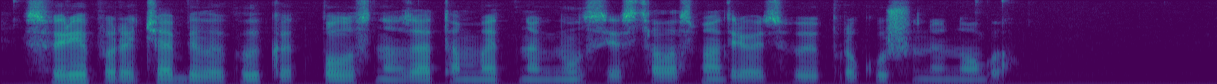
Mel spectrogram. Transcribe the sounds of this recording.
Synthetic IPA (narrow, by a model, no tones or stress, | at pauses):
svɐɾʲepəɾɨt͡ɕabʲɪlˠəklˠɨkəɐt̪̚polˠəsnɐzat̪amːɛt̪nɐɡnulˠsʲəist̪alˠɐsmat̪ɾʲɪvətʲsvɐjupɾɐkuʂɨnʊjʊnoɡʊ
